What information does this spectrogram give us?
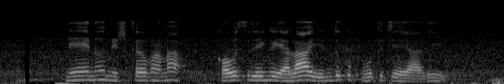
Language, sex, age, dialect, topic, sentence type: Telugu, female, 31-35, Telangana, banking, question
